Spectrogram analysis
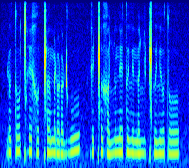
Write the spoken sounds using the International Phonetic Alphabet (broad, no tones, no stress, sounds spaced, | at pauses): ɽ ɯ t o ǀʰ e x o ǁ ə m ə ɽ o ɽ o ɖʱ u | k e ǁ ɯ x ʌ ʎ u n e t ɯ lʲ ʌ n ə ʎ ʌ ǁʰ ɯ lʲ o t o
